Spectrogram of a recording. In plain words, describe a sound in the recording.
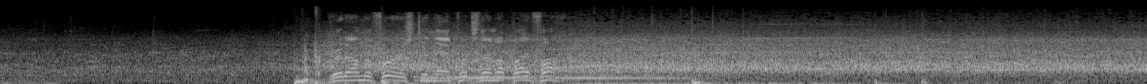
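A large arena crowd murmurs, then breaks into loud, steady cheering.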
